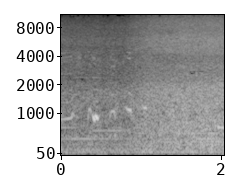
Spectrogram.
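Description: Whitewater river rushing over rapids in a steady, even roar of water, which grows louder about a second in.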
